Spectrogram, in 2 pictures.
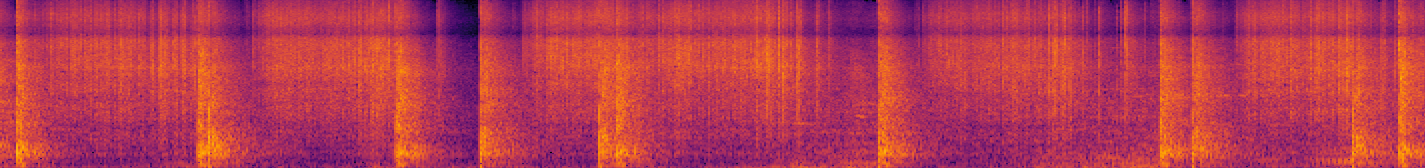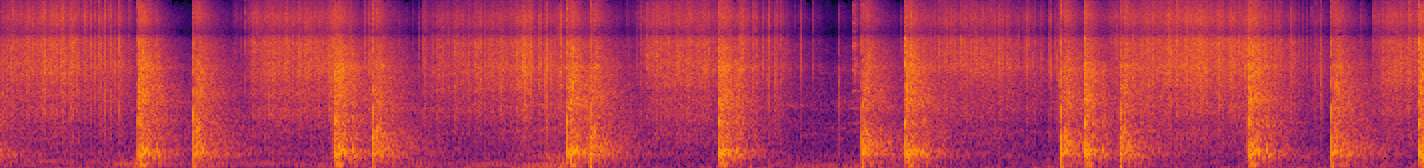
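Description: Aerial fireworks shells bursting overhead: a sharp bang every second or two, each trailing off in an echo, with the bangs coming faster near the end.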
